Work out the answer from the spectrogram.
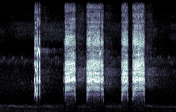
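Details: Black francolin calling: a loud, harsh grating phrase of five rasping notes, a short one, two long, then two more in quick succession, over faint low background sound.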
